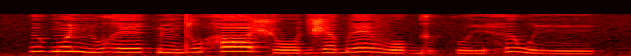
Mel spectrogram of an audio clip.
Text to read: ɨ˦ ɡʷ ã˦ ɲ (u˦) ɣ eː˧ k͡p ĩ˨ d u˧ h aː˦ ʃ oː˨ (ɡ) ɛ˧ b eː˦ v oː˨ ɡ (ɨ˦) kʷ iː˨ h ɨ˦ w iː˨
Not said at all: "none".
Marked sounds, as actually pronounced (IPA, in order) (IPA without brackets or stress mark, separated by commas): u˨˦, d͡ʒ, ɨ˨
